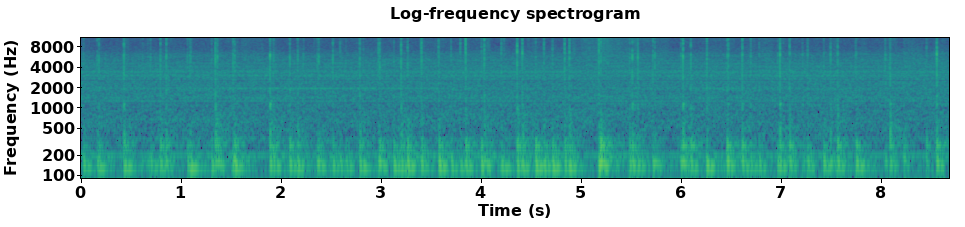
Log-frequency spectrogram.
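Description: Fingertips and short nails of both hands tap a solid wooden tabletop in rapid drumming. Quick, dull knocks come in uneven bursts, with a low woody body near 150 Hz and short, dry decays. Faint light clicks from the nails sit on top.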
